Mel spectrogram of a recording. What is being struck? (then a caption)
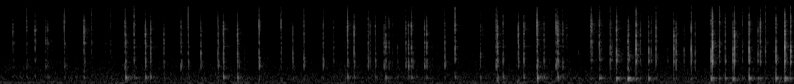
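Plastic bottle full of oil. Long acrylic nails quickly tap and scratch the label and body of a small, clear plastic Johnson's baby oil bottle full of oil, held close. The result is a steady, rapid stream of dozens of sharp, bright, dry clicks that sound like typing, each dying away almost instantly, with little low end.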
